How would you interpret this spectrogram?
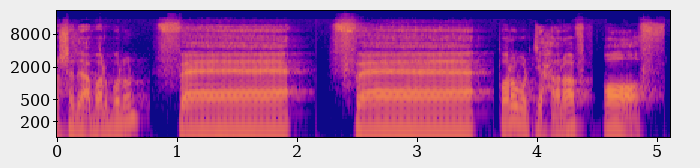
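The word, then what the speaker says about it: كاف: মাখরাজ স্ক্রিনে লক্ষ্য করুন এখানে আমরা মাখরাজের বা উচ্চারণের স্থান দেখতে পাচ্ছি কফের মাখরাজ হলো জিহ্বার গোড়া তার বরাবর উপরে তালুর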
